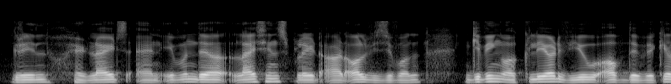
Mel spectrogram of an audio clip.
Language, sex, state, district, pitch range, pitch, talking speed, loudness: English, male, Sikkim, Gangtok, 105-115 Hz, 110 Hz, 150 wpm, -17 LUFS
